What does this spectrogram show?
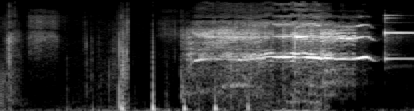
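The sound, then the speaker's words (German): A few dull, evenly spaced thumps of blows, then a loud, strained horse or mule whinny rises and wavers for about a second before cutting off, with a short squeal trailing after. “Ich nochmal zu dem Pferd hier. Oder zum Maultier.”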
